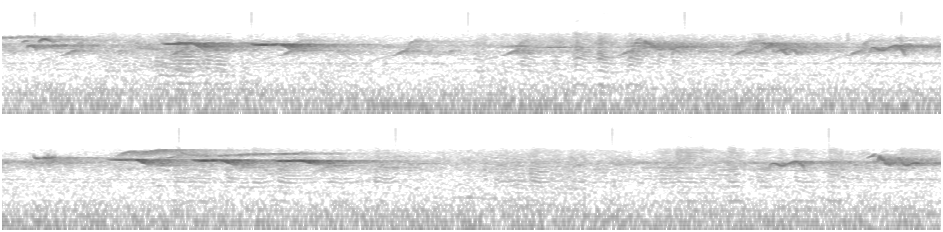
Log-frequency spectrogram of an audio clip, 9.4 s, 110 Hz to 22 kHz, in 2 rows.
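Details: Bald eaglet in the Hanover nest, 2021, aggressive around food just before fledging: thin, high, slurred chirps and squealing notes spread irregularly across the clip, moderately quiet over a low steady rumble.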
